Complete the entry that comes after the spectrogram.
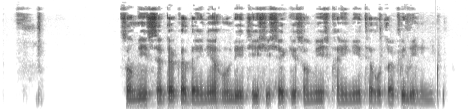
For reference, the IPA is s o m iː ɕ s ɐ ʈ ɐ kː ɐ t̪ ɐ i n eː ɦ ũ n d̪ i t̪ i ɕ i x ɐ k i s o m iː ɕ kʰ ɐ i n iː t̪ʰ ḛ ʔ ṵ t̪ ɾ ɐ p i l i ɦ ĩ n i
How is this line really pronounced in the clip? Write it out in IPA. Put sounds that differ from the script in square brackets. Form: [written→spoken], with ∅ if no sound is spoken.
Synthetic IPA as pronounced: s o m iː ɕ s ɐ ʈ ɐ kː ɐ [t̪→d̪] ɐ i n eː ɦ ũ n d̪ i [t̪→t̪ʰ] i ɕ i [x→ɕ] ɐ k i s o m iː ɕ kʰ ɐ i n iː t̪ʰ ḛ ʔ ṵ t̪ ɾ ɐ p i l i ɦ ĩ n i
